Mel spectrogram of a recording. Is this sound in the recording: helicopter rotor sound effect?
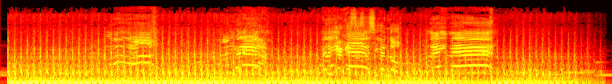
yes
